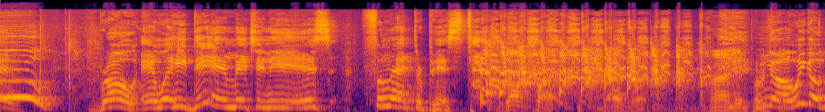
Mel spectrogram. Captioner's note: laughing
